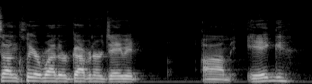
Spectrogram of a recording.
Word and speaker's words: Ige: Sorry about that one word I kind of mispronounced. Anyway, it's unclear whether Governor David Ige, it's I-G-E, I've never seen a name spelled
